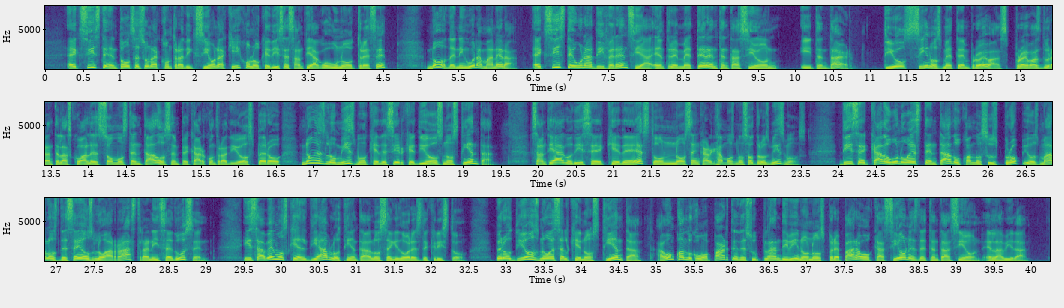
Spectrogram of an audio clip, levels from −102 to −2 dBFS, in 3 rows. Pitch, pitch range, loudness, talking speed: 155 Hz, 130-190 Hz, -19 LUFS, 160 wpm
